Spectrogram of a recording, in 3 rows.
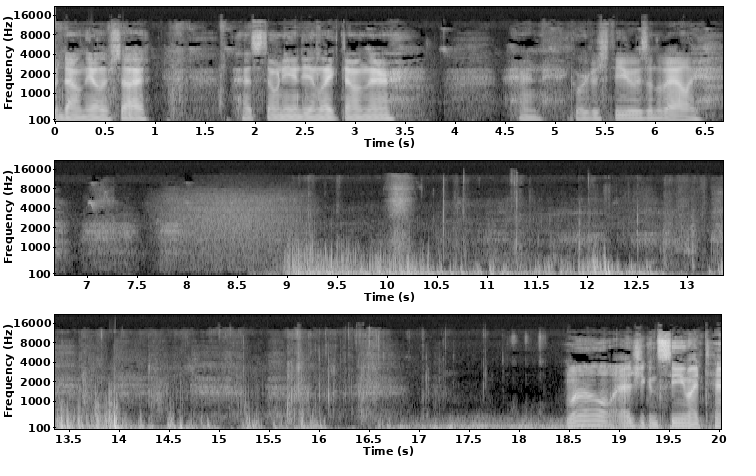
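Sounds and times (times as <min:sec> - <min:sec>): footsteps on gravelly trail: 0:00.0 - 0:02.8, 0:10.6 - 0:17.4
low rumble: 0:08.0 - 0:16.1.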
